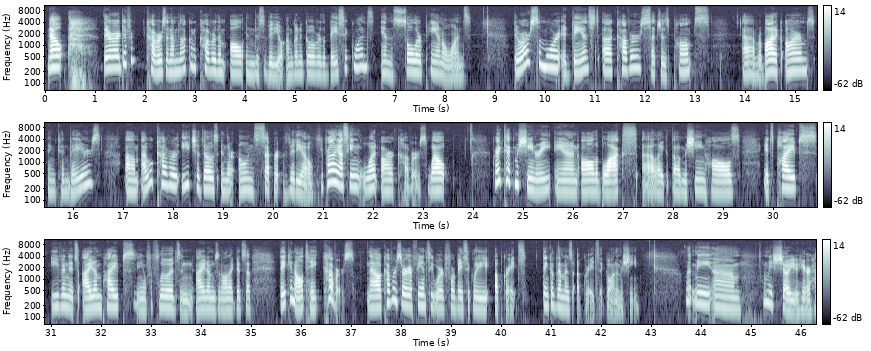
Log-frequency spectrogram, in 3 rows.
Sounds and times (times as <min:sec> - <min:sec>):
Speech: 0:00.0 - 0:00.5, 0:01.2 - 0:08.6, 0:09.4 - 0:13.3, 0:13.9 - 0:23.5, 0:24.4 - 0:35.0, 0:35.6 - 0:42.8, 0:43.7 - 0:46.3.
